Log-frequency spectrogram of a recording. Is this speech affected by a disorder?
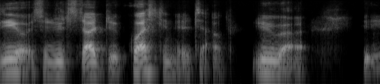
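Yes: cerebral palsy; voice sounds different.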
